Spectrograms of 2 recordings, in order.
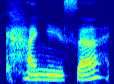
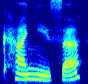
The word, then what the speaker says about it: Khanyisa: come from amazing so my name is kanyesa and that's actually how you say my name kanyesa but i'm gonna forgive everybody who uses their accent to say it um i'm from south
